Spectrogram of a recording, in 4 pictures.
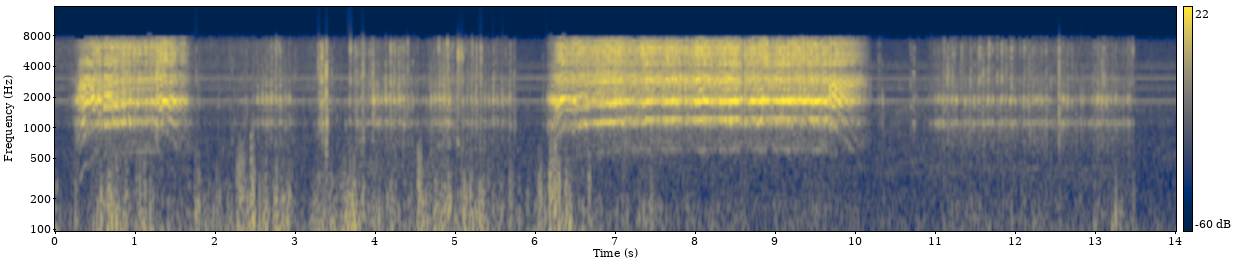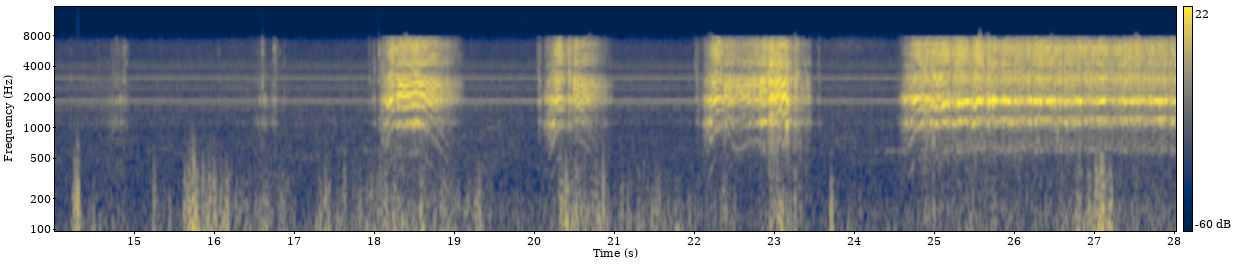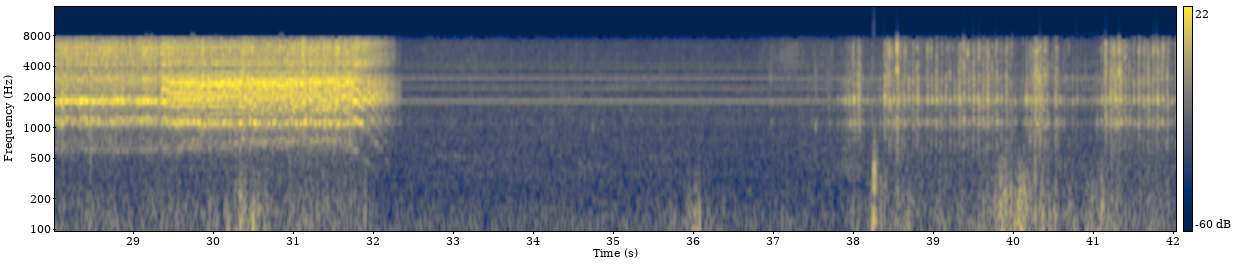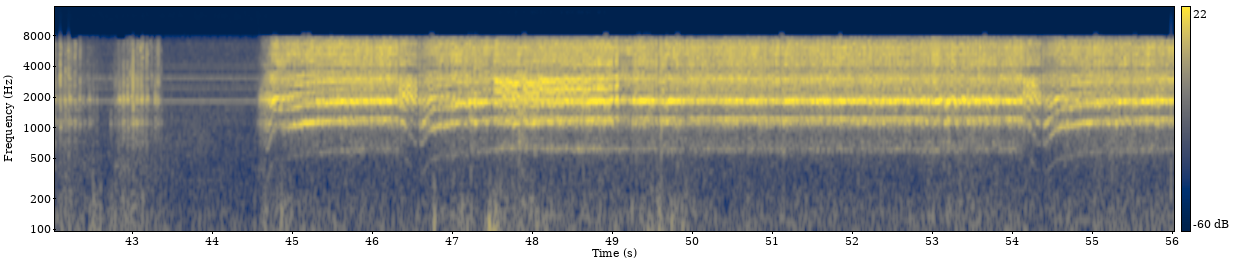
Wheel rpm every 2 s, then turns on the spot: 70, 20, 20, 120, 140, 10, 10, 0, 0, 30, 20, 10, 90, 160, 160, 150, 10, 0, 0, 20, 10, 10, 70, 140, 160, 160, 160, 140.
2-6 10-14 38-44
